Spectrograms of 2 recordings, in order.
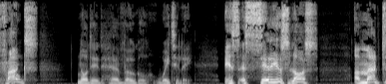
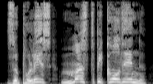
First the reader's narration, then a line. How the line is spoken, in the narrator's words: put in Monsieur Duclos triumphantly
